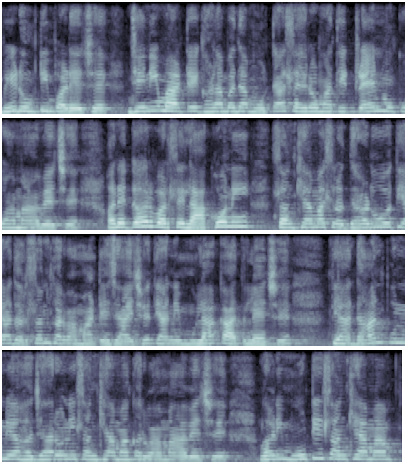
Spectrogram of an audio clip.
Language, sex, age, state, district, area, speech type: Gujarati, female, 18-30, Gujarat, Surat, rural, spontaneous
